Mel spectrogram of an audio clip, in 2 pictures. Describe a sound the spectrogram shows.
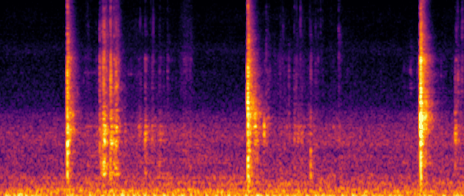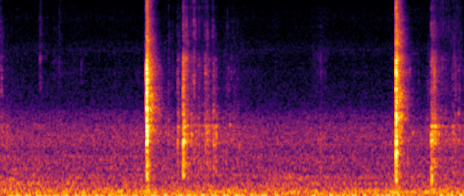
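A sword blade strikes a plastic jug with a sharp thwack.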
